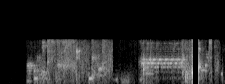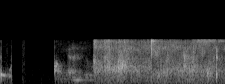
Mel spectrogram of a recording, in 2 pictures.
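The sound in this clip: A telephone ring tone sounds while a call is being placed, a short tonal burst heard between stretches of people talking over a narrow, phone-like line.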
